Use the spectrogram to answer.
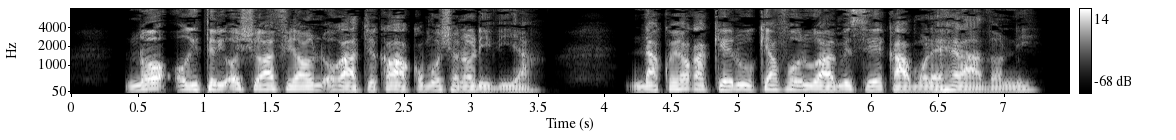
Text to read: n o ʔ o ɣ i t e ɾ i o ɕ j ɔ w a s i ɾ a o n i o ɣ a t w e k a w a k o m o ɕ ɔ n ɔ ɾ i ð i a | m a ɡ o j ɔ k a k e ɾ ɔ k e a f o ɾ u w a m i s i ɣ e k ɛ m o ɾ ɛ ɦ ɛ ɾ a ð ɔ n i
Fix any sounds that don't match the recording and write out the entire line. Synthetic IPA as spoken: n ɔ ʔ o ɣ i t e ɾ i o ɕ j ɔ w a f i ɾ a o n i o ɣ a t w e k a w a k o m o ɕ ɔ n ɔ ɾ i ð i a | n a k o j ɔ k a k e ɾ u k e a f o ɾ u w a m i s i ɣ e k a m o ɾ ɛ ɦ ɛ ɾ a ð ɔ n i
